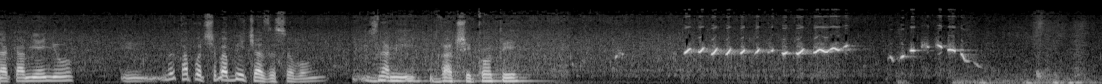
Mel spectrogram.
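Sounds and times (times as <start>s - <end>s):
speech: 0.0s - 5.4s
blackbird singing atop a pine tree in a garden: 6.1s - 9.8s.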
